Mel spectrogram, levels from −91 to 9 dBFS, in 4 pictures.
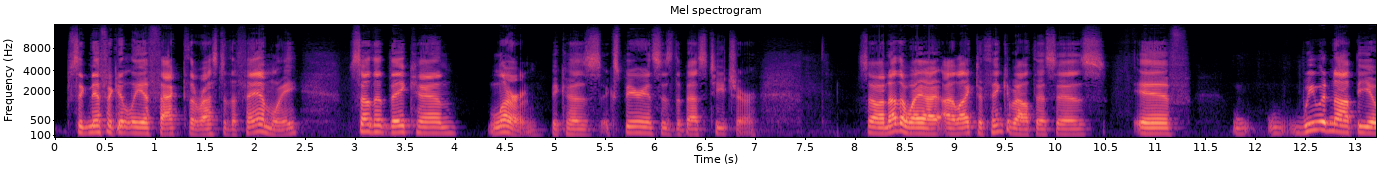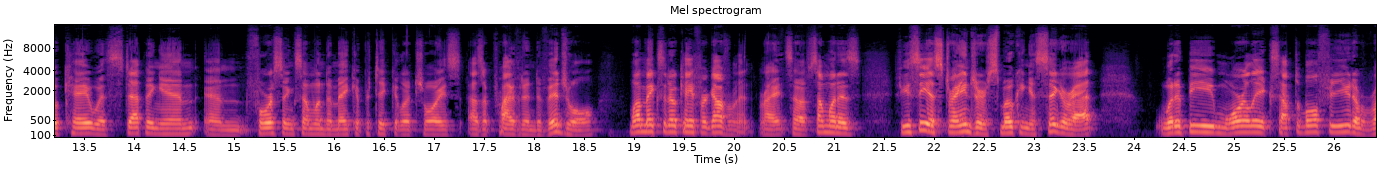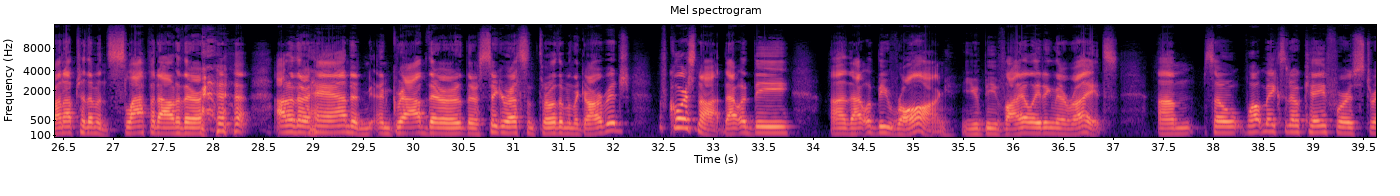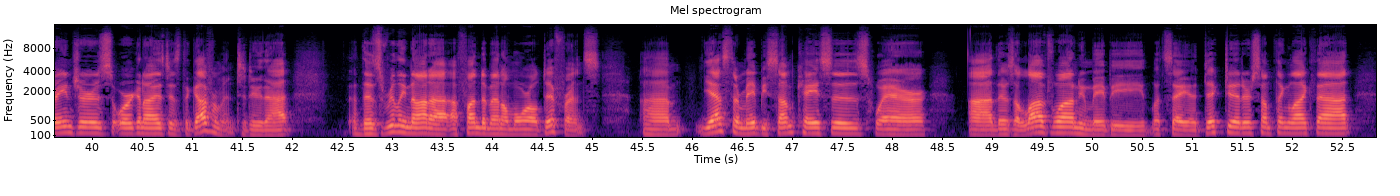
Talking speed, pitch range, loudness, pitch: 185 wpm, 130-155 Hz, -18 LUFS, 145 Hz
